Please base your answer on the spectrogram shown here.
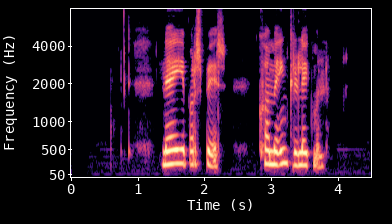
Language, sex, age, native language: Icelandic, female, 20-29, Icelandic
